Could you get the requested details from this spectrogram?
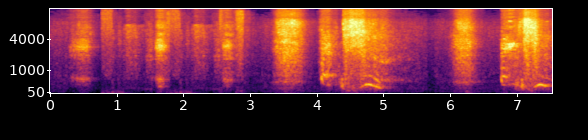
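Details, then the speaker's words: Quick, sharp in-breaths followed by several loud sneezes in a row, occurring naturally in hay fever; repeated sneezing. "Oh my god. I am so sneezy. It's actually painting me out. It just happens naturally."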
